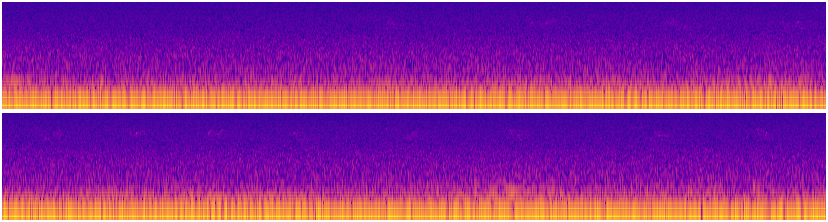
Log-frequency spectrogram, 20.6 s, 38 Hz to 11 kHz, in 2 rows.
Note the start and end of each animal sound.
0.0s-8.8s: Red-eyed Vireo (Vireo olivaceus)
9.6s-20.6s: Red-eyed Vireo (Vireo olivaceus)

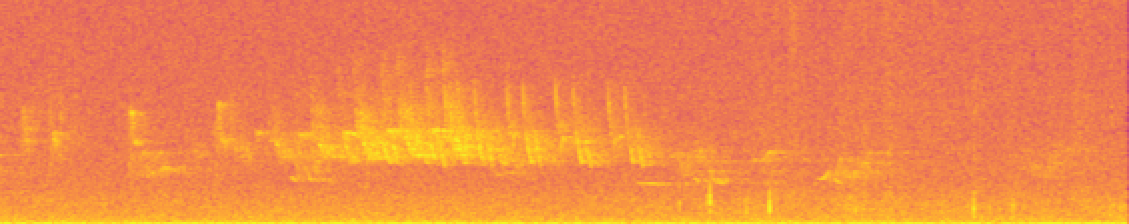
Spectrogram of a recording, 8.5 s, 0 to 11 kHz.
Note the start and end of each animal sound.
0.0s-0.5s: Hermit Thrush (Catharus guttatus)
0.0s-8.1s: Red-eyed Vireo (Vireo olivaceus)
0.9s-1.9s: Least Flycatcher (Empidonax minimus)
2.0s-5.1s: Ovenbird (Seiurus aurocapilla)
4.7s-6.0s: Hermit Thrush (Catharus guttatus)

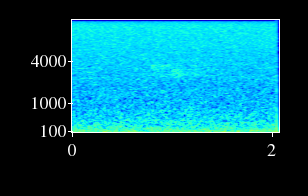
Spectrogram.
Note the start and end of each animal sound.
0.0s-2.1s: Red-eyed Vireo (Vireo olivaceus)

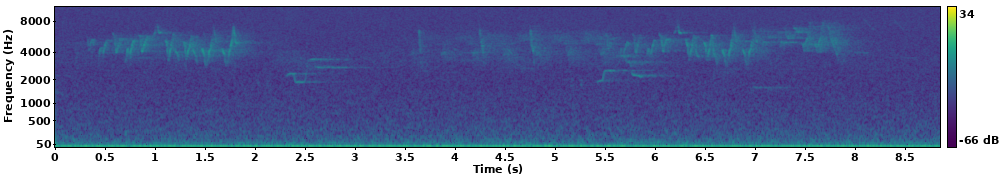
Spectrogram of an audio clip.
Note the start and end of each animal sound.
0.1s-2.2s: Chestnut-sided Warbler (Setophaga pensylvanica)
2.1s-3.0s: Wood Thrush (Hylocichla mustelina)
3.5s-5.9s: Ovenbird (Seiurus aurocapilla)
5.2s-6.2s: Wood Thrush (Hylocichla mustelina)
5.4s-8.0s: Chestnut-sided Warbler (Setophaga pensylvanica)
6.9s-7.5s: Blue Jay (Cyanocitta cristata)
7.7s-8.7s: Black-capped Chickadee (Poecile atricapillus)
7.7s-8.7s: Black-and-white Warbler (Mniotilta varia)

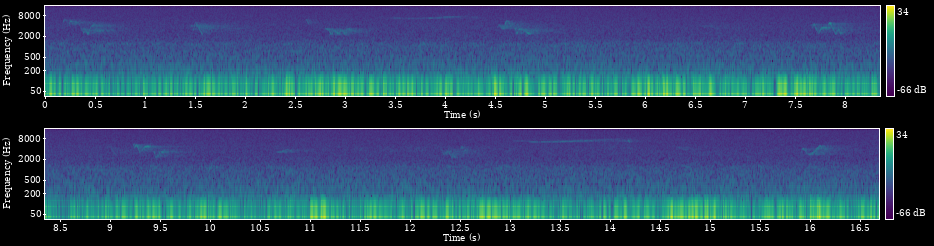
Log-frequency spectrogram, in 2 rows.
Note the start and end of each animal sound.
0.0s-16.7s: Eastern Chipmunk (Tamias striatus)
0.0s-16.7s: Red-eyed Vireo (Vireo olivaceus)
3.1s-4.5s: Northern Parula (Setophaga americana)
11.2s-12.7s: Ovenbird (Seiurus aurocapilla)
12.9s-14.5s: Northern Parula (Setophaga americana)

